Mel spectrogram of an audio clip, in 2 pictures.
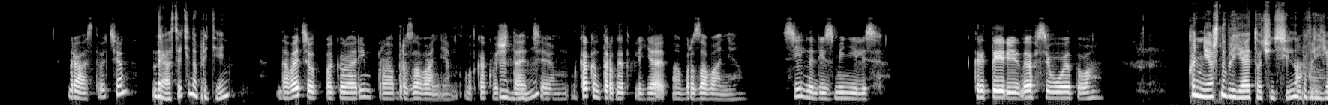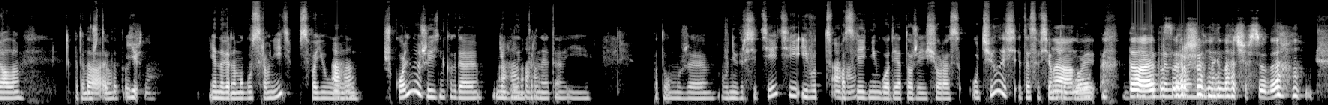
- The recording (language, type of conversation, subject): Russian, unstructured, Как интернет влияет на образование сегодня?
- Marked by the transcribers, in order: tapping; chuckle; laughing while speaking: "совершенно иначе всё, да?"; chuckle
